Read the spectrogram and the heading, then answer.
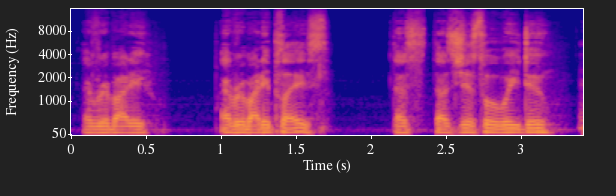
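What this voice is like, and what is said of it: Imitates another person's voice. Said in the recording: “That's a good imitation... That's a really good imitation”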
